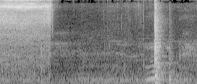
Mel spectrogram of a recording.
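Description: A one-second hissing aerosol burst, then quiet room noise: cold spray chilling the skin of a toe before a numbing injection.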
